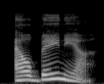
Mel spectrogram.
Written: albania

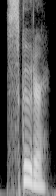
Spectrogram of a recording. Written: scooter

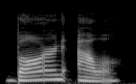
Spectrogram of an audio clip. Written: barn owl

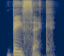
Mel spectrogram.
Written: basic

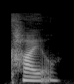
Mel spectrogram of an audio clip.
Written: kyle

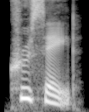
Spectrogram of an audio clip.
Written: crusade

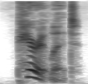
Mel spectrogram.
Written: parrotlet

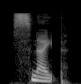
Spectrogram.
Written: snipe

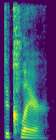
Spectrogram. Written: declare

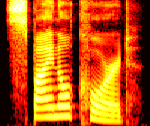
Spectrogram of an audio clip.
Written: spinal cord

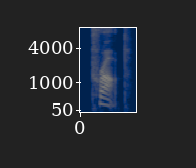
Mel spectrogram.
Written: prop

